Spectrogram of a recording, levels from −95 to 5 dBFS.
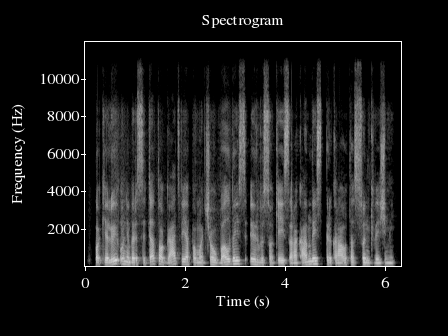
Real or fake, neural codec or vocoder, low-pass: real; none; 10.8 kHz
